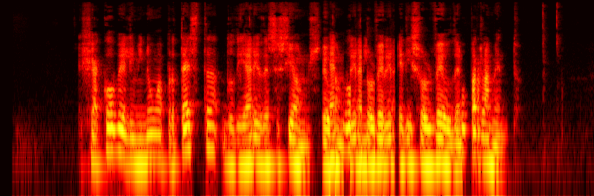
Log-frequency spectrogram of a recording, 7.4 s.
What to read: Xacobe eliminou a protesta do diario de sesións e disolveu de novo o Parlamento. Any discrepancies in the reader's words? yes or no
yes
